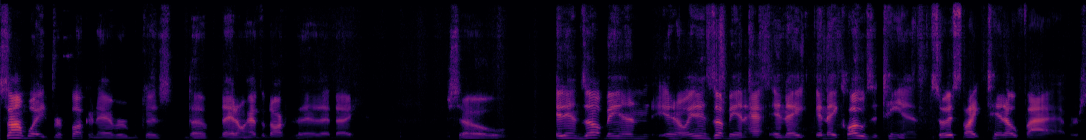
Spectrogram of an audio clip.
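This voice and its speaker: A man speaks at a fairly slow pace, his loudness swinging widely. The sound is dry and close, with no echo. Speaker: streamer. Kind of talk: casual chat. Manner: animated.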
